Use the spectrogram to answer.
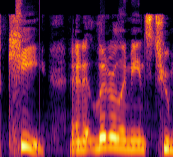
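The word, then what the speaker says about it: χ: letter of the uh ancient Greek alphabet pronounced as as key and it literally means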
